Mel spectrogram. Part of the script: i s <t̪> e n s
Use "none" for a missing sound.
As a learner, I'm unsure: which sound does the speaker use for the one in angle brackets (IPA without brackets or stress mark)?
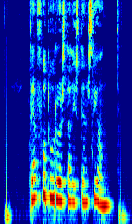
t̪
